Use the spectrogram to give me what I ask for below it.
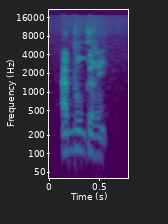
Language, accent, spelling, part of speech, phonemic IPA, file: French, France, abougri, verb / adjective, /a.bu.ɡʁi/, LL-Q150 (fra)-abougri.wav
- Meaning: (verb) past participle of abougrir; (adjective) stunted, squat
